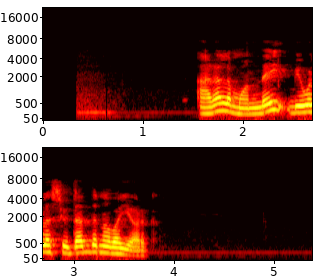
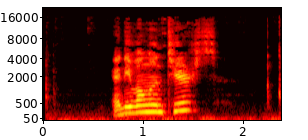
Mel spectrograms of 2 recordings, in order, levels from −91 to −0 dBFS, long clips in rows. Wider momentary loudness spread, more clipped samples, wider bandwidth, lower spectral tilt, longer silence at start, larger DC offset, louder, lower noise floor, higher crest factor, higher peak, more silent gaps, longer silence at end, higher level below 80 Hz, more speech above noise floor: second, 9 LU vs 13 LU; neither; second, 7.4 kHz vs 16.5 kHz; first, -8 dB/octave vs -4 dB/octave; first, 1.55 s vs 0.7 s; neither; first, -27 LUFS vs -31 LUFS; first, -75 dBFS vs -61 dBFS; about the same, 18 dB vs 18 dB; first, -12 dBFS vs -16 dBFS; neither; first, 1.65 s vs 0.65 s; second, -72 dBFS vs -62 dBFS; first, 49 dB vs 30 dB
